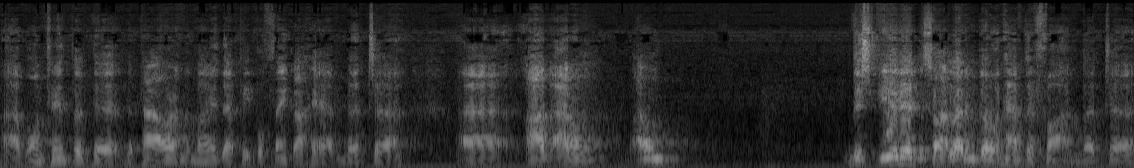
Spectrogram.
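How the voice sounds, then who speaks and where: A man talks at a moderate pace in a fairly low pitch, swinging very widely up and down. Long pauses come often, and the room echo is audible. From Iran. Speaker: real estate developer. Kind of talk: interview. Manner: halting, many fillers.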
